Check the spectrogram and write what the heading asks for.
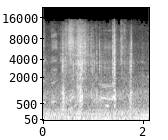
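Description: Chevrolet Silverado 3500's Duramax 6.6 L LB7 V8 turbo-diesel running steadily, heard from inside the cab. A few short knocks and rattles come about half a second in and again near the end.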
